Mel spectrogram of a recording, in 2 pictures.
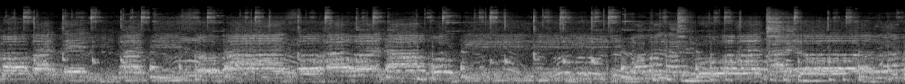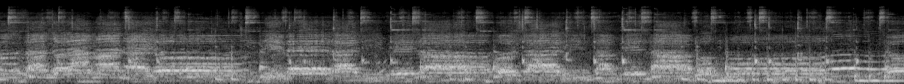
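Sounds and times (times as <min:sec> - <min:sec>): rattle beat: 0:00.0 - 0:18.0
women singing in choir: 0:00.0 - 0:18.0.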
